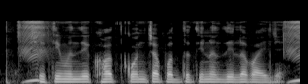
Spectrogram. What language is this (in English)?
Marathi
